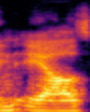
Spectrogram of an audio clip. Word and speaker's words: Eyal: Everyone says Eel. It's really not, so, oh well.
